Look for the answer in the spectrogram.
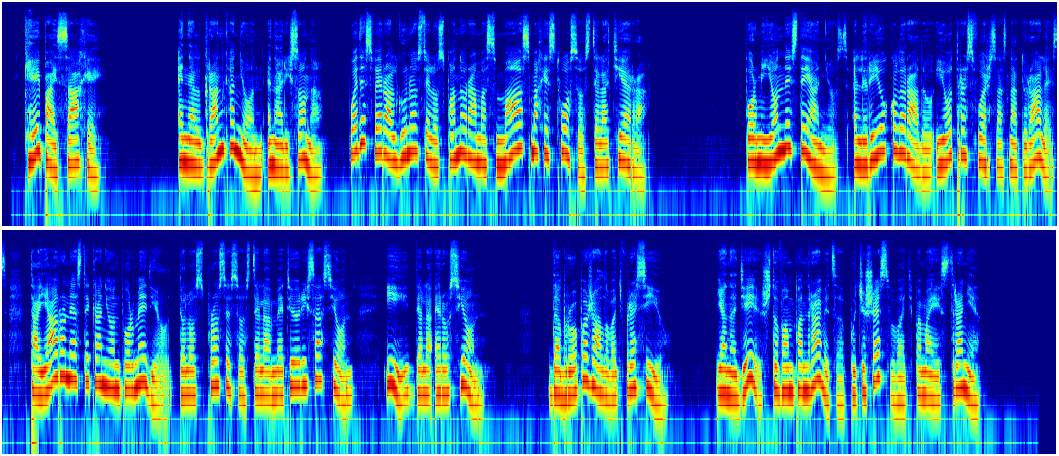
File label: languages demo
